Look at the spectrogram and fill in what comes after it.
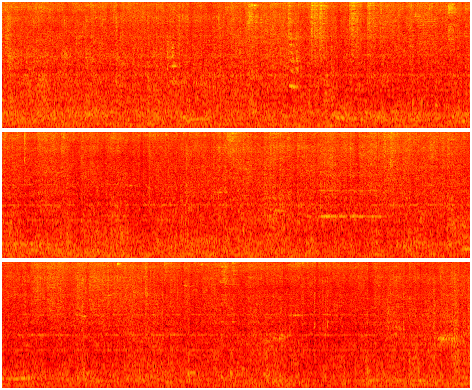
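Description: Loaded military flatcars of a freight train rolling past at close range: a steady, loud rumble of steel wheels on rail, with scattered clicks as the wheels cross rail joints. A brief high wheel squeal sounds about halfway through.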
